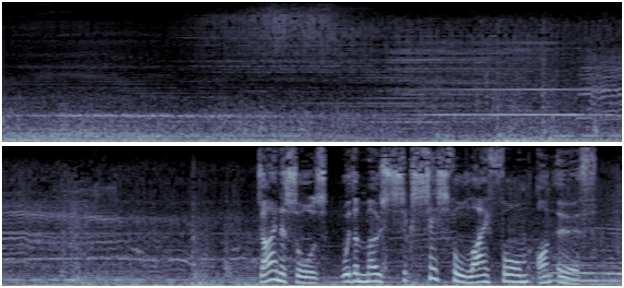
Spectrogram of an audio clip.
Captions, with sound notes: (suspenseful music continues) (dinosaurs bellowing) Dinosaurs were the most successful life form on Earth,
